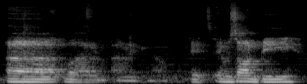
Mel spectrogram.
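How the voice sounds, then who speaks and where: One more tabletop gamer, medium-pitched, animated and a little fast, casually talks as his character while hesitantly thinking out loud. The audio has a roomy echo with music underneath.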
